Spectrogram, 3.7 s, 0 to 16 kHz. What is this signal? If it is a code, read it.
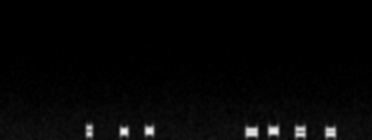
DTMF, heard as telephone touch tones, dialled by hand, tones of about 80 ms. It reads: 670 4021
